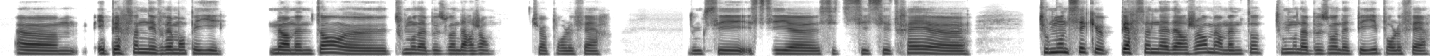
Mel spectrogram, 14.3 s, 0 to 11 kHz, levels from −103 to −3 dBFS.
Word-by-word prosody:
hem, 170 Hz, -3 st, +1 dB, 0.2 s
et 195 Hz, -, +3 dB
personne 210 Hz, +2 st, +2 dB
n'est 200 Hz, -2 st, +3 dB
vraiment 185 Hz, 0 st, +1 dB
payé. 180 Hz, -4 st, -2 dB, 0.4 s
Mais 190 Hz, 0 st, +1 dB
en 180 Hz, -, +6 dB
même 180 Hz, 0 st, -2 dB
temps, 215 Hz, 0 st, +2 dB
heu, 160 Hz, -2 st, -1 dB
tout 190 Hz, -, -4 dB
le 195 Hz, -, -2 dB
monde 195 Hz, -2 st, 0 dB
a 175 Hz, -, +1 dB
besoin 180 Hz, +1 st, -3 dB
d'argent, 175 Hz, -1 st, -2 dB, 0.4 s
tu -, -, -4 dB
vois, 170 Hz, -, -4 dB
pour 165 Hz, 0 st, -8 dB
le 165 Hz, -, -3 dB
faire. 165 Hz, -2 st, -5 dB, 0.8 s
Donc 170 Hz, -1 st, -6 dB
c'est 180 Hz, -2 st, +1 dB
c'est 180 Hz, 0 st, 0 dB
heu, 165 Hz, -1 st, +2 dB
c'est 170 Hz, 0 st, -6 dB
c'est 180 Hz, 0 st, -1 dB
très 185 Hz, -5 st, +2 dB
heu, -, -, -7 dB, 0.7 s
tout 225 Hz, -, +2 dB
le 235 Hz, -, +4 dB
monde 245 Hz, -1 st, +4 dB
sait 245 Hz, -, +5 dB
que 210 Hz, -4 st, +3 dB
personne 220 Hz, 0 st, +5 dB
n'a 200 Hz, -1 st, +2 dB
d'argent, 195 Hz, +3 st, +2 dB
mais 215 Hz, -, -1 dB
en 195 Hz, -, -1 dB
même 175 Hz, 0 st, -3 dB
temps, 215 Hz, +2 st, -5 dB
tout 205 Hz, -, -6 dB
le 210 Hz, -, -2 dB
monde 205 Hz, -2 st, -3 dB
a 190 Hz, -, +3 dB
besoin 185 Hz, +2 st, -1 dB
d'être 175 Hz, -3 st, -4 dB
payé 185 Hz, +1 st, 0 dB
pour 180 Hz, -2 st, -4 dB
le 175 Hz, -, -2 dB
faire, 170 Hz, -2 st, -1 dB
180 Hz, 220 wpm, -24 LUFS, 170-195 Hz, 0.8 s, en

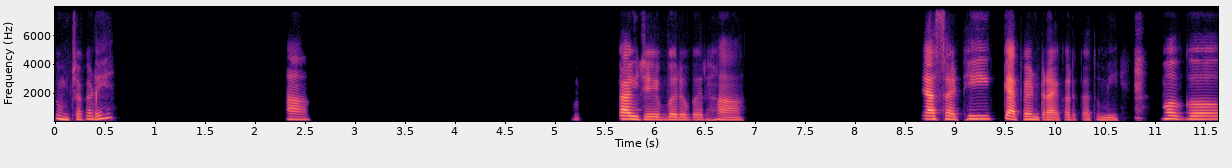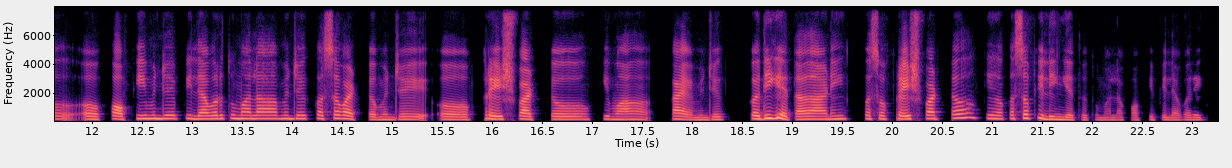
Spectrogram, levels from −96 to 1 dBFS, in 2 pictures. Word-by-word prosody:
तुमच्याकडे. 205 Hz, -, -2 dB, 1.8 s
हां. 180 Hz, -2 st, -2 dB, 2.6 s
अ -, -, -16 dB, 0.4 s
पाहिजे 195 Hz, -4 st, +6 dB
बरोबर, 170 Hz, -1 st, -3 dB
हां. 160 Hz, -3 st, -3 dB, 1.8 s
त्यासाठी 210 Hz, 0 st, +4 dB, 0.2 s
कॅफेन 185 Hz, -1 st, +5 dB
ट्राय 165 Hz, -2 st, +1 dB
करता 165 Hz, -1 st, -8 dB
तुम्ही. 150 Hz, -3 st, -8 dB, 0.5 s
मग 210 Hz, -2 st, 0 dB
अ, 205 Hz, -, +3 dB, 0.5 s
अ, 195 Hz, -1 st, +1 dB
कॉफी 220 Hz, +3 st, +2 dB
म्हणजे 235 Hz, 0 st, +2 dB
पिल्यावर 220 Hz, -1 st, +1 dB
तुम्हाला 230 Hz, -1 st, +2 dB
म्हणजे 230 Hz, +1 st, -1 dB
कसं 235 Hz, +1 st, 0 dB
वाटतं, 200 Hz, -6 st, 0 dB
म्हणजे 175 Hz, +2 st, -4 dB, 0.3 s
अ, -, -, -5 dB, 0.4 s
फ्रेश 205 Hz, -4 st, +3 dB
वाटतं 190 Hz, -1 st, 0 dB
किंवा 185 Hz, -2 st, -1 dB, 0.4 s
काय 200 Hz, -4 st, +3 dB
म्हणजे 155 Hz, +3 st, -6 dB, 0.3 s
कधी 225 Hz, +3 st, +6 dB
घेता 220 Hz, -8 st, +4 dB, 0.2 s
आणि 205 Hz, +2 st, -1 dB, 0.2 s
कसं 220 Hz, 0 st, -1 dB
फ्रेश 215 Hz, 0 st, +3 dB
वाटतं 255 Hz, +6 st, +1 dB
किंवा 235 Hz, -2 st, -1 dB
कसं 240 Hz, +3 st, +2 dB
फिलिंग 195 Hz, -9 st, +1 dB
येतं 160 Hz, 0 st, -6 dB
तुम्हाला 150 Hz, -1 st, -12 dB
कॉफी 155 Hz, +2 st, -13 dB
पिल्यावर 155 Hz, 0 st, -9 dB
एक. 155 Hz, -1 st, -9 dB
200 Hz, 110 wpm, -24 LUFS, 175-225 Hz, 2.6 s, पाहिजे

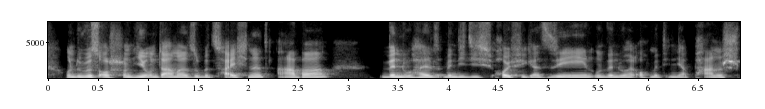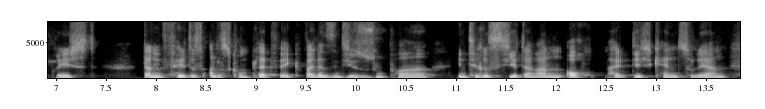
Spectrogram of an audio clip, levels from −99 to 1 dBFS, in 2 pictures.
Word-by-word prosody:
und 100 Hz, +1 st, -1 dB
du 105 Hz, -, +3 dB
wirst 135 Hz, +1 st, +4 dB
auch 105 Hz, -, +4 dB
schon 105 Hz, 0 st, -1 dB
hier 120 Hz, +2 st, +4 dB
und 105 Hz, -2 st, 0 dB
da 105 Hz, +2 st, +5 dB
mal 105 Hz, -2 st, +2 dB
so 110 Hz, -, -1 dB
bezeichnet. 175 Hz, -, 0 dB
Aber 170 Hz, -, +1 dB, 0.5 s
wenn 120 Hz, +2 st, +6 dB
du 120 Hz, -2 st, +2 dB
halt 115 Hz, -2 st, +4 dB
wenn 105 Hz, 0 st, +3 dB
die 105 Hz, -1 st, -1 dB
dich 95 Hz, -1 st, -6 dB
häufiger 105 Hz, -4 st, +3 dB
sehen 135 Hz, +10 st, +2 dB
und 110 Hz, -6 st, -2 dB
wenn 105 Hz, 0 st, +3 dB
du 105 Hz, -1 st, 0 dB
halt 100 Hz, -, -4 dB
auch 95 Hz, +2 st, -5 dB
mit 105 Hz, -3 st, -5 dB
ihnen 100 Hz, -, -6 dB
Japanisch 140 Hz, +10 st, -3 dB
sprichst, 175 Hz, +6 st, -2 dB, 0.4 s
dann 110 Hz, +1 st, +3 dB
fällt 120 Hz, +2 st, 0 dB
das 110 Hz, -, -5 dB
alles 105 Hz, -2 st, -4 dB
komplett 100 Hz, -1 st, -1 dB
weg, -, -, -2 dB
weil 95 Hz, -, +2 dB
dann 105 Hz, +1 st, +3 dB
sind 115 Hz, 0 st, -3 dB
die 110 Hz, -, +1 dB
super 145 Hz, +8 st, -3 dB, 0.2 s
interessiert 110 Hz, +6 st, 0 dB
daran, 145 Hz, +6 st, -1 dB
auch 110 Hz, -, +1 dB
halt -, -, -5 dB
dich 140 Hz, +1 st, -1 dB
kennenzulernen. 160 Hz, +4 st, -2 dB
115 Hz, 200 wpm, -24 LUFS, 105-145 Hz, 0.5 s, wenn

